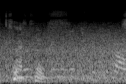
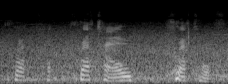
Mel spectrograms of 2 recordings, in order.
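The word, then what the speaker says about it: Kraków: place like fractal and they probably crack off so that's another thing yeah so the cool crack off yeah even though spelling wise it ends with a W the colors anyways um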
